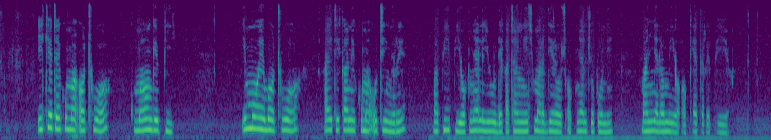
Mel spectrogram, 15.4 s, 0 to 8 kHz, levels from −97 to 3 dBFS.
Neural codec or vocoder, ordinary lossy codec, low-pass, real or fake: none; none; 7.2 kHz; real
